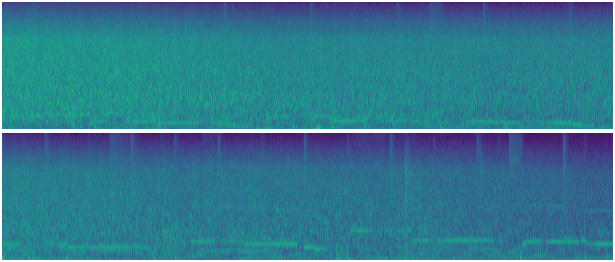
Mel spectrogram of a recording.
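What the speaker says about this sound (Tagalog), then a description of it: "Ayan yung mga tubig na nanggagaling dun sa malaking falls" Water rushing down from a large waterfall near Ryugashi-do in Hamamatsu, Shizuoka, a loud continuous roar with no breaks. A faint melody plays softly beneath it.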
